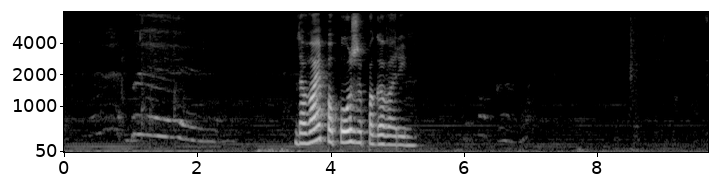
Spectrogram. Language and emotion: Russian, neutral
